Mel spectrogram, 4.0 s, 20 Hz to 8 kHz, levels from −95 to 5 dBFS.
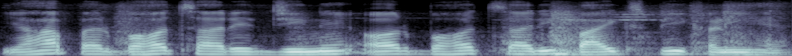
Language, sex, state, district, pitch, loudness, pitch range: Hindi, male, Uttar Pradesh, Lucknow, 145 Hz, -17 LUFS, 135-155 Hz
